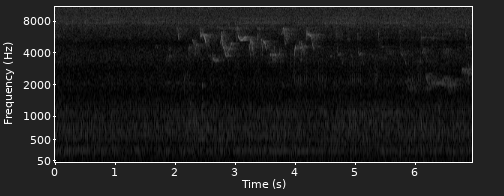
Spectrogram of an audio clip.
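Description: Faint outdoor ambience of steady background noise, with a small songbird twittering in quick high chirps from about two seconds in to around the middle. A faint steady low hum runs underneath.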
